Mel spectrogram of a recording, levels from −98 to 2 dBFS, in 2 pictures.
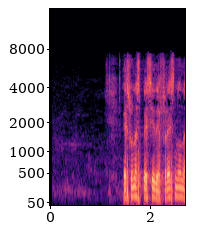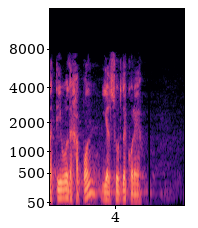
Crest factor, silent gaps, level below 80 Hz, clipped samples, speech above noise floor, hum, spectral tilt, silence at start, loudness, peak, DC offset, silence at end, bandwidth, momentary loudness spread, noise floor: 20 dB; none; -48 dBFS; under 0.1%; 41 dB; none; -5.5 dB/octave; 1.2 s; -20 LUFS; -2 dBFS; under 0.1%; 0.85 s; 7.8 kHz; 8 LU; -61 dBFS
